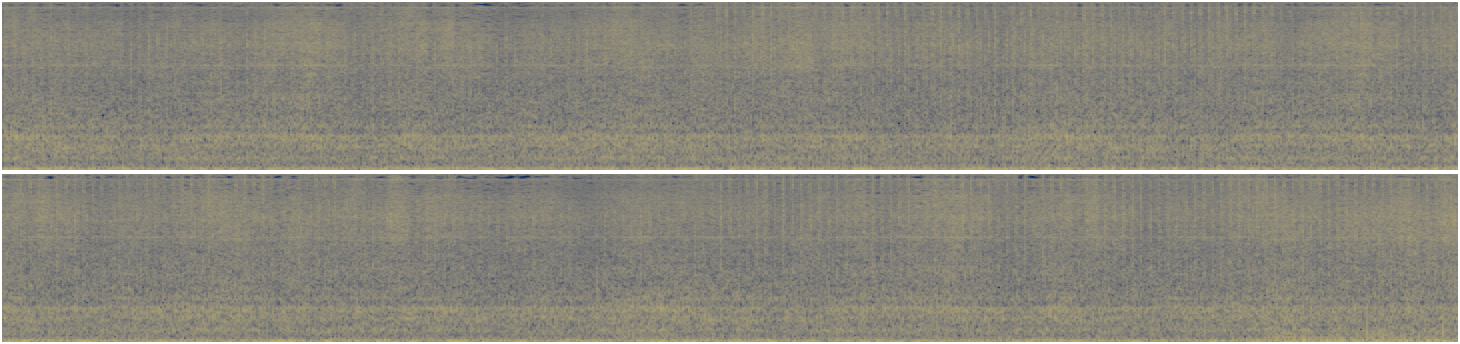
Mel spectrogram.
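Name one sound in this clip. A helicopter's rotor blades thump loudly in a steady, throbbing drone.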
